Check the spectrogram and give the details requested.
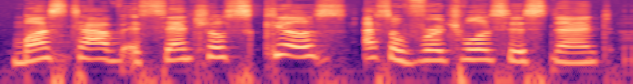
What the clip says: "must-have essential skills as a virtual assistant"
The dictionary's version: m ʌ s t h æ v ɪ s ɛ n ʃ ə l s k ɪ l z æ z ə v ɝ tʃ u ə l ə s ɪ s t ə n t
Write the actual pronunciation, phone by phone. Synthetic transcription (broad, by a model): m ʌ s t h æ v ɪ s ɛ n ʃ ə l s k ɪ l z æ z ə v ɝ tʃ u ə l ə s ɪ s t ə n t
